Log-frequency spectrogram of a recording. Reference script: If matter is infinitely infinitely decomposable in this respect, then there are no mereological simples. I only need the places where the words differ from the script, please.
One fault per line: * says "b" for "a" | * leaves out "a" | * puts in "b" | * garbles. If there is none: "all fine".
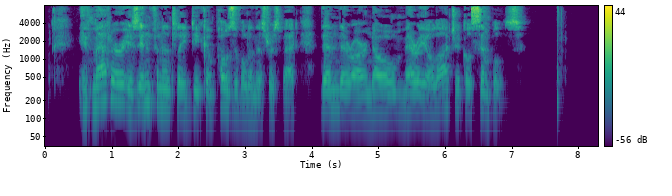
* leaves out "infinitely"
